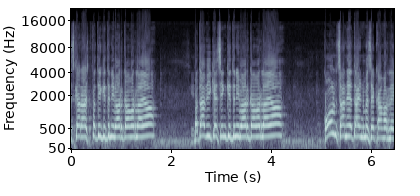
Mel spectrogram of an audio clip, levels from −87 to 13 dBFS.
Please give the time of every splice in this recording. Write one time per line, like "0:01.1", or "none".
none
